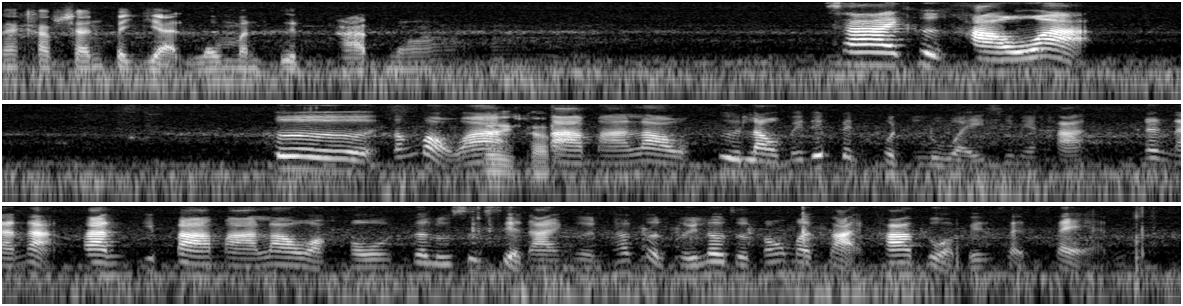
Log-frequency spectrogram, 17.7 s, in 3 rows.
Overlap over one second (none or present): none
